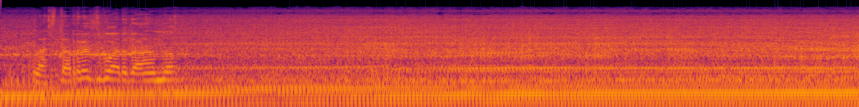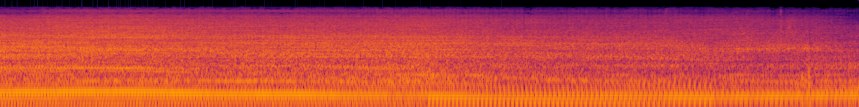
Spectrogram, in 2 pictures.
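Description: Tyres crunch over a dirt track.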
